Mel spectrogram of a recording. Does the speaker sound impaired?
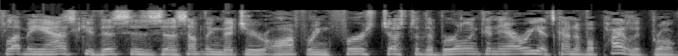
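No.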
